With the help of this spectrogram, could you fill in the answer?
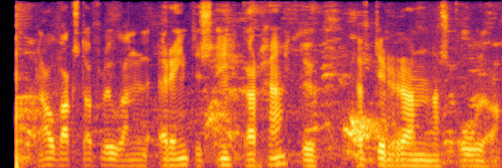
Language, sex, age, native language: Icelandic, male, 13, Icelandic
